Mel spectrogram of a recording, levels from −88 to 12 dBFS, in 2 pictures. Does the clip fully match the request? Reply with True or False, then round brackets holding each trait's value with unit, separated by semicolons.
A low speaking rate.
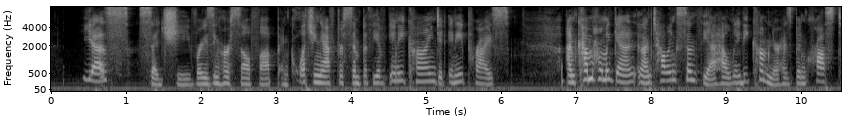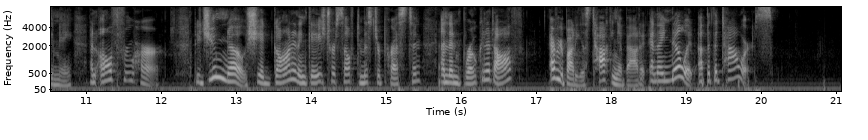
False (190 wpm)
